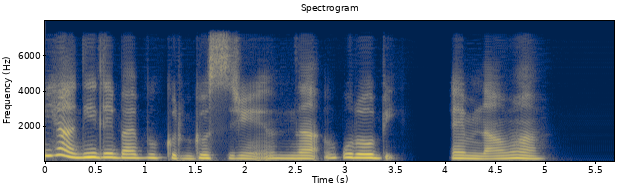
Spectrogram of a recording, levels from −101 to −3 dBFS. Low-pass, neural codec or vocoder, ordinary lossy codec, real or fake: 7.2 kHz; codec, 16 kHz, about 1 kbps, DyCAST, with the encoder's durations; none; fake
